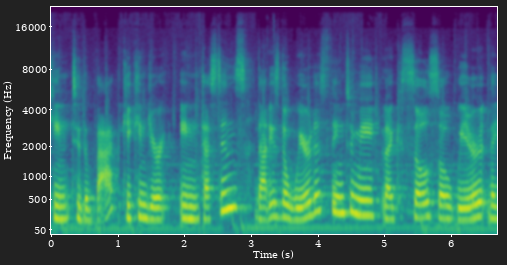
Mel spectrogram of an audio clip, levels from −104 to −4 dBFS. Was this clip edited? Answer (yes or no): yes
